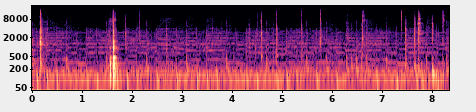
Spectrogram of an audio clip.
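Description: Background music with a few sharp knocks and clicks of a screwdriver and a hard plastic toy gun being handled as its battery cover is unscrewed; the loudest knock comes about one and a half seconds in, with lighter ticks near the end.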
